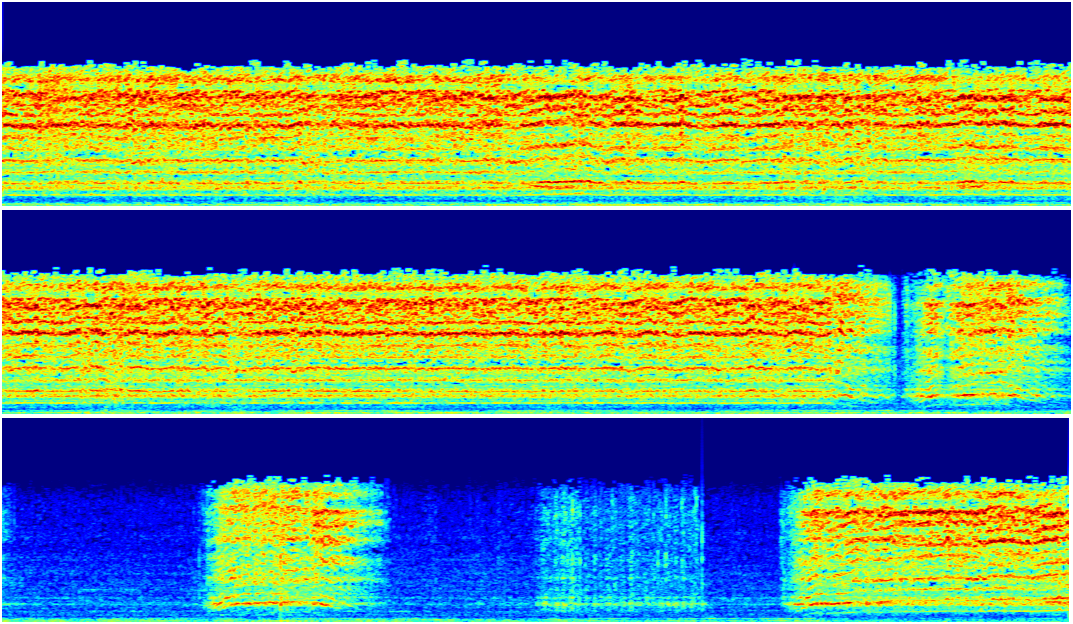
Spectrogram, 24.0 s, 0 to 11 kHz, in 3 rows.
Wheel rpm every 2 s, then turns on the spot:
160, 160, 160, 160, 160, 160, 160, 70, 20, 30, 20, 130.
none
